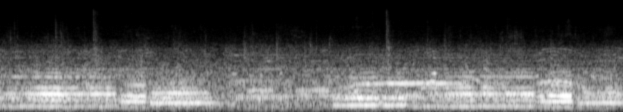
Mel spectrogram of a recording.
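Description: High school marching band wind section, brass and woodwinds, playing a slow melody of long held notes, each about a second long.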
